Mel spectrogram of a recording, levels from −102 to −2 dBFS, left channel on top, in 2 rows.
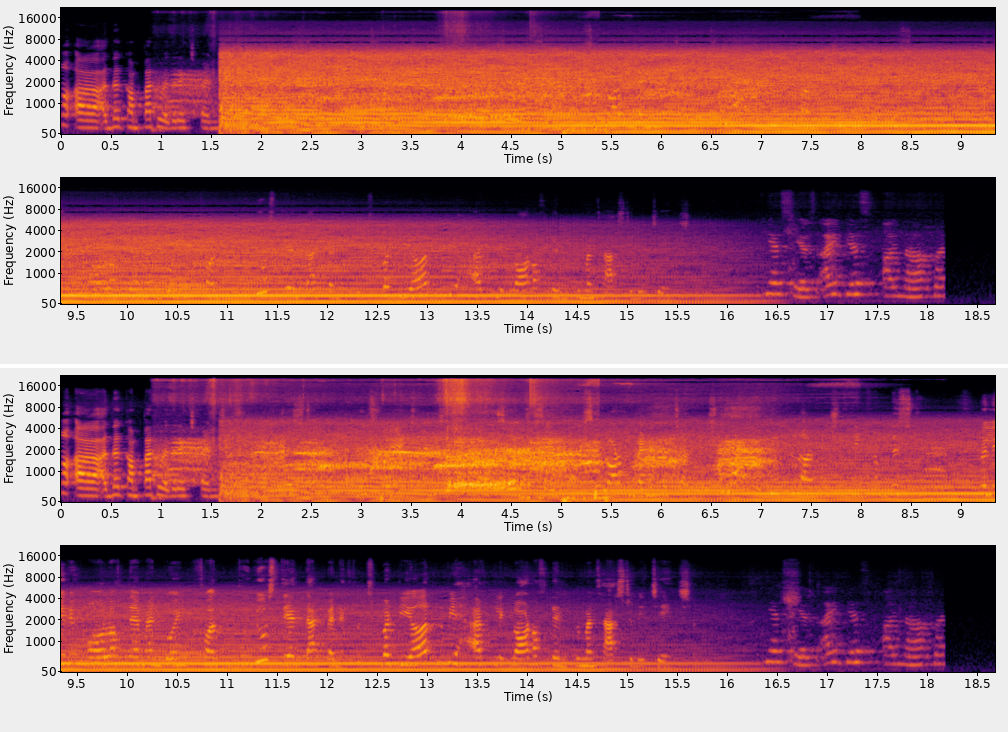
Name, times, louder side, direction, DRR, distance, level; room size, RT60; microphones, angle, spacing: voice 1, 0.0-8.7 9.0-15.6, right 5 dB, 65° right, 1.0 m, -30 dB
Crow, 0.9-7.2 8.6-8.8, right 9 dB, 85° right, 0.4 m, -23 dB
sound 1, 1.6-16.4, left 4 dB, 40° left, 0.4 m, -22 dB
voice 2, 16.3-18.2, left 3 dB, 65° left, 4.0 m, -40 dB
head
